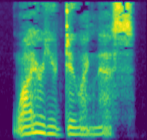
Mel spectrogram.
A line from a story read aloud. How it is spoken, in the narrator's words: Rune asked hoarsely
